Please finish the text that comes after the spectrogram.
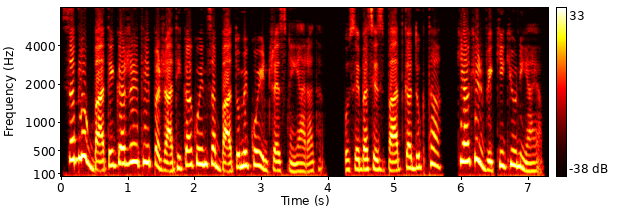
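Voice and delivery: usual speaking voice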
